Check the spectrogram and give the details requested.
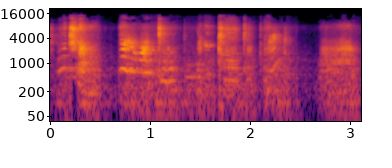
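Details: Male talking budgerigar chatting up a female, not very successfully: continuous rasping, squeaky warble with buzzy trills and chirps, broken by short gaps, indoors.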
